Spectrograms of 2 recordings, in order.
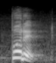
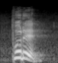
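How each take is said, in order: The two takes are said the same way.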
